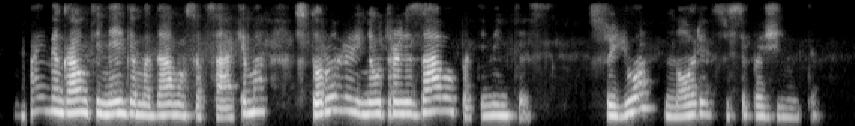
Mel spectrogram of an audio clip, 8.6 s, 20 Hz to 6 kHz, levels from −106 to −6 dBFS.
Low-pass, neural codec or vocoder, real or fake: 5.4 kHz; codec, 24 kHz, 3.1 kbps, DualCodec; fake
